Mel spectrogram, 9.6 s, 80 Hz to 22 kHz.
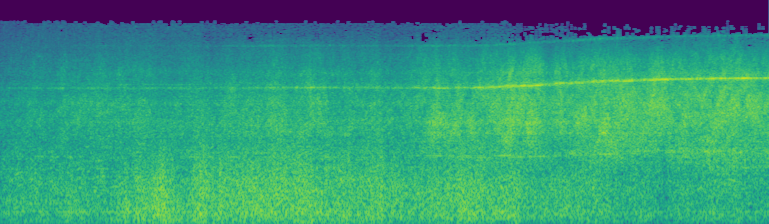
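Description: A de Havilland Canada DHC-6 Twin Otter's two PT6A turboprop engines running as it taxis: a steady propeller drone with a high turbine whine on top. The whine grows louder and rises slightly in pitch over the second half.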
